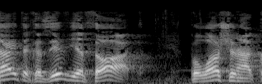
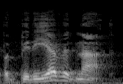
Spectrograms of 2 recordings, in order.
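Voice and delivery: ordinary talk, nothing marked

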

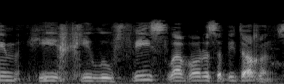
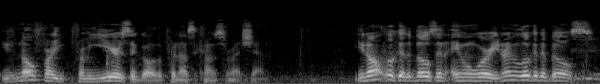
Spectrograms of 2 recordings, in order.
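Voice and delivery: usual speaking voice

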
